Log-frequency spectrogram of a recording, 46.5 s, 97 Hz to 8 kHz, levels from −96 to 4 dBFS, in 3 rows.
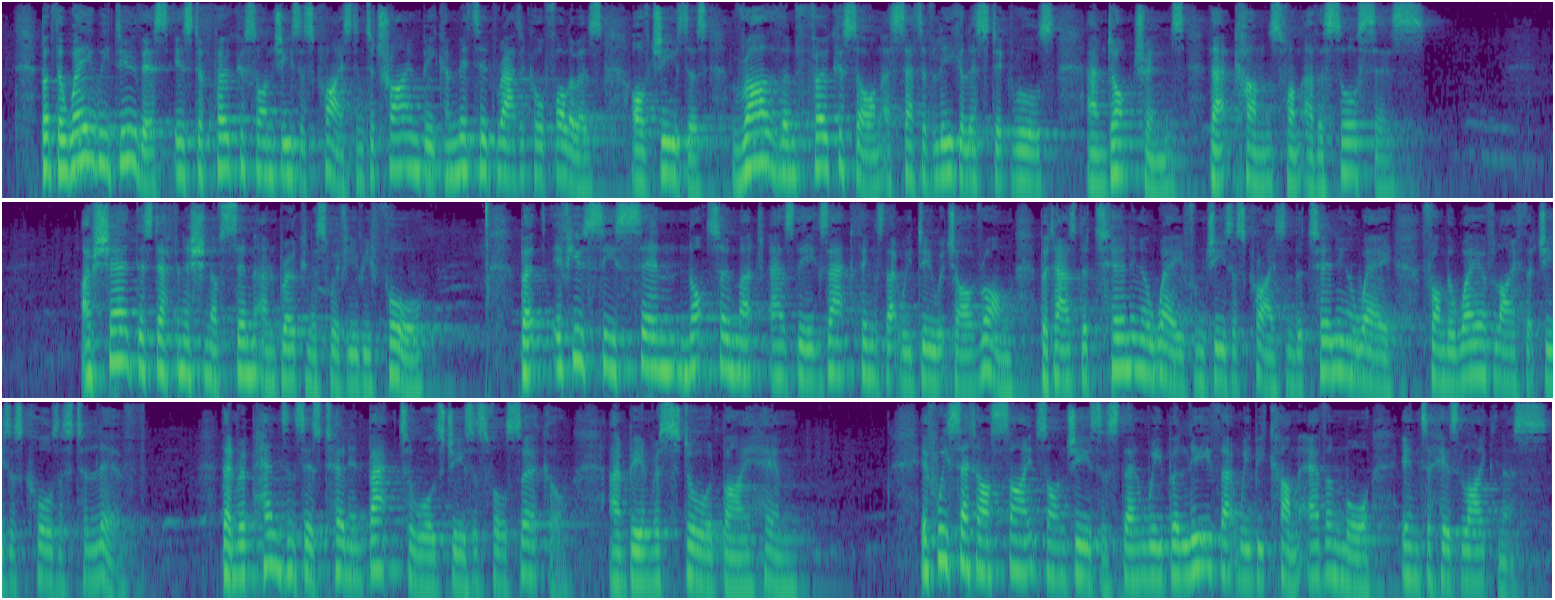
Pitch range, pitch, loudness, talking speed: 135-175 Hz, 155 Hz, -29 LUFS, 155 wpm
